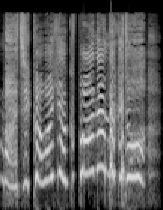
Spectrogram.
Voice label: voice jp; millecha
